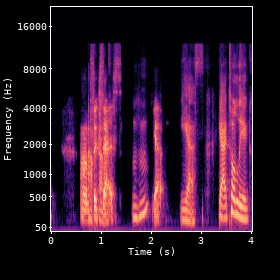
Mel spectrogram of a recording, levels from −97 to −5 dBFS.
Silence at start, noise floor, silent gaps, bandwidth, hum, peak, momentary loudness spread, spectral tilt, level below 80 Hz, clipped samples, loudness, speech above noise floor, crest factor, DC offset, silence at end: 0.6 s; -49 dBFS; none; 12.5 kHz; none; 0 dBFS; 15 LU; -5 dB/octave; -64 dBFS; under 0.1%; -20 LUFS; 29 dB; 20 dB; under 0.1%; 0.1 s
